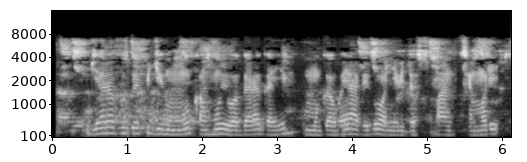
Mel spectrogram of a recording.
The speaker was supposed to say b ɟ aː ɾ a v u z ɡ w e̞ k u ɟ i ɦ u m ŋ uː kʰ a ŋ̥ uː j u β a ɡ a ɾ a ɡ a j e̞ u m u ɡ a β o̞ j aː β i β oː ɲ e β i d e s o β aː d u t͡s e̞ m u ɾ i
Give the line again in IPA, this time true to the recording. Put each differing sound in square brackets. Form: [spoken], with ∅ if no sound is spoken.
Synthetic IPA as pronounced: b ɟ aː ɾ a v u z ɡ w e̞ k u ɟ i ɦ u m ŋ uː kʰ a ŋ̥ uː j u [w] a ɡ a ɾ a ɡ a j e̞ u m u ɡ a β o̞ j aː β i β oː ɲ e β i d [a] s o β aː [n] u t͡s e̞ m u ɾ i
